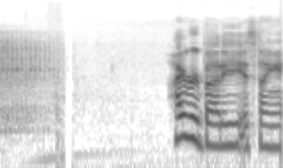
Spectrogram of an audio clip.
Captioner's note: car motor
